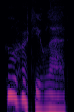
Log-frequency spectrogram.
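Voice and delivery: gentle. Acted. The mother asks the hurt boy, soft and concerned. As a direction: ask it kindly. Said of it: "she asked".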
